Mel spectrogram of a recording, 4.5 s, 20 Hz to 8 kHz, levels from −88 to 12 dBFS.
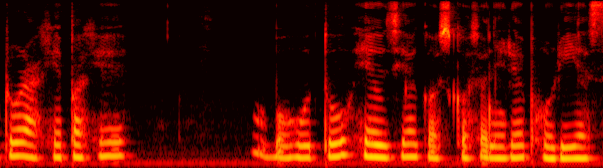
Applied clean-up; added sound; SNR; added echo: none; none; none; none.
